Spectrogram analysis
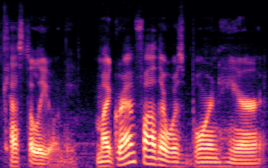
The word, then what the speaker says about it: Castiglione: Castellioni has a silent G in it, by the way. It looks like Castig Leonei, but it's pronounced Castellioni.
